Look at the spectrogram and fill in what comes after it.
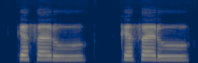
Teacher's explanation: تو یہاں پر کیا ہے کہ یہاں پر ہم پہلے غنہ کریں گے اور پھر اس کے بعد اس میم کو اسلام کے ساتھ پلس کیا جائے گا. کفرو کفرو را کو پروپر منہ کو پور کر کے پڑھیں گے موٹا پڑھا جائے گا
